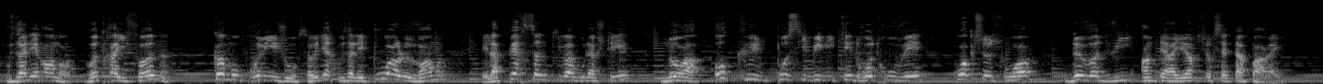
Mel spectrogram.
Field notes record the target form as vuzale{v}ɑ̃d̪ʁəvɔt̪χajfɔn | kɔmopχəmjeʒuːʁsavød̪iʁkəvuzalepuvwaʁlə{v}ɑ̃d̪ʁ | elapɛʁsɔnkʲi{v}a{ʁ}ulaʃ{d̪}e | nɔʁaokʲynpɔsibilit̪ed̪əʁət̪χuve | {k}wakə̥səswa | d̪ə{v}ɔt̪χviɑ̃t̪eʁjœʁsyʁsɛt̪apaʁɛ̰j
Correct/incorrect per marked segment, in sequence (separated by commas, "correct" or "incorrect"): incorrect, correct, correct, incorrect, incorrect, correct, correct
